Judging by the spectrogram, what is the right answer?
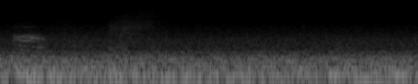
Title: FS 💻 TechSupport | Laptop 👨🏻‍💻 Speaker 🔈 Problem - weird sound 📹 & vibration (faulty speaker)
